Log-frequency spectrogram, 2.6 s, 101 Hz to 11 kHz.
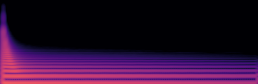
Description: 303 A1, TB 303; Hollywood Edge - Giorgio Moroder Rare Synthesizer Collection

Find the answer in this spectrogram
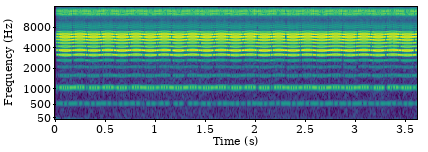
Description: PPG VOX D C6; DIG VOX; Music Store - Claudius Diemeter Schwerlos

